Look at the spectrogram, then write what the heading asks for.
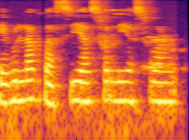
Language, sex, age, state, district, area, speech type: Assamese, female, 30-45, Assam, Sivasagar, rural, spontaneous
